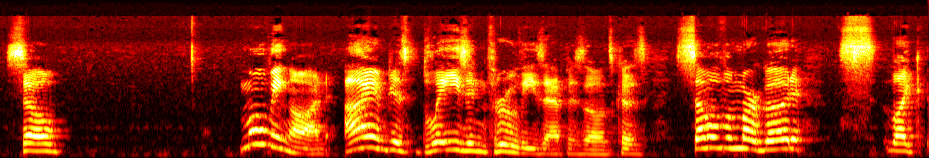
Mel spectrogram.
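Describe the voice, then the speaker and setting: A man talks through a review in a casual, unscripted ramble. His voice sits at a middling pitch. He halts often and repeats himself, circling back over phrases before moving on.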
